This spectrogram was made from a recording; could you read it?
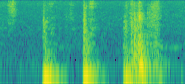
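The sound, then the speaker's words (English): A door is opened with three solid clunks in quick succession, each with a low thud and rattle, fairly loud, with no talking. “Open the door.”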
